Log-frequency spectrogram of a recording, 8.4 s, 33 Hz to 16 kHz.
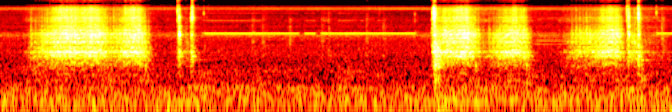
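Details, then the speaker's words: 1984 Toyota Land Cruiser FJ60, long-stored, plugs back in, fuel with Sea Foam and two-stroke oil: two sluggish cranking tries, never catching; slow crank blamed on old dead battery, later jump-started. "What was I expecting from an old dead battery?"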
